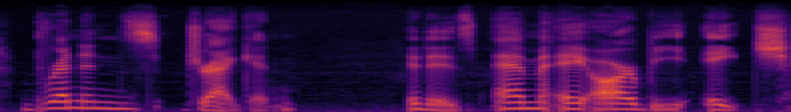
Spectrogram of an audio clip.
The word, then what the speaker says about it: Marbh: Marb. Why is the H there? The H is silent.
